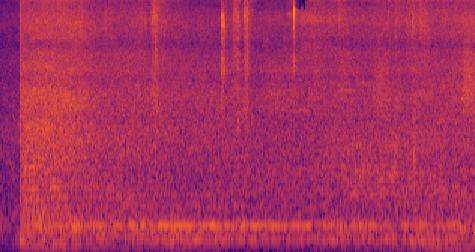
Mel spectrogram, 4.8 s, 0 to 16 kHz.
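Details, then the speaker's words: Yamaha Mio S40 scooter, freshly cleaned CVT (panggilid) noisy and whining: revs into steady droning hum with tonal whine from belt drive. "Kaya may chichikipin tayo dito, yung panggilid dito, maingay at parang na-irate guys."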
